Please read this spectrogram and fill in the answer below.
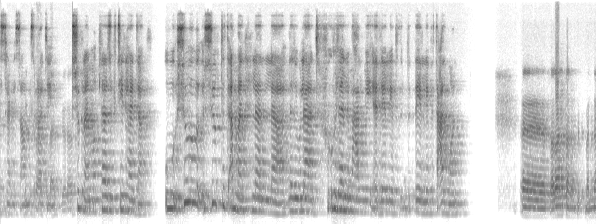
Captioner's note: speaking arabic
